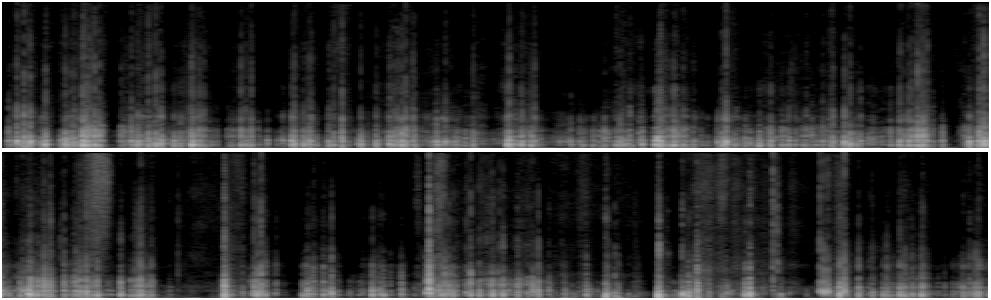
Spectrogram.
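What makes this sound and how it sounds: A small hollow blue plastic lidded box with a dotted textured lid is held close and tapped and scratched on the lid with pink-painted fingernails and fingertips. Dense, rapid crinkly taps and scratches with a bright, dry, plasticky character come in bursts with brief pauses.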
